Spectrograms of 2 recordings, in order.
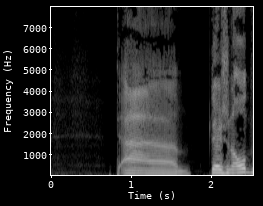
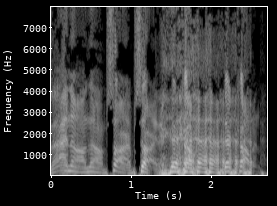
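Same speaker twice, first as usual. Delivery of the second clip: high, loud, rushed-sounding excuses; mock-panicked apologising; flustered apology; 7 semitones higher, 8 dB louder than usual. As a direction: plead as the harried cook, laughter creeping in. Acted cook apologising when challenged.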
